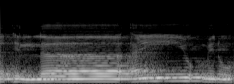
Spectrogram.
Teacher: یؤمنوا میں حمزہ ساکن جھٹکے سے ادا ہوگا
